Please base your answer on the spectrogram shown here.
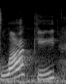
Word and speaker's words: Locky: If you're wondering how to say my name is pronounced as Locky.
